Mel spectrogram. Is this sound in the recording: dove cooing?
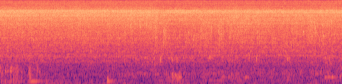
no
